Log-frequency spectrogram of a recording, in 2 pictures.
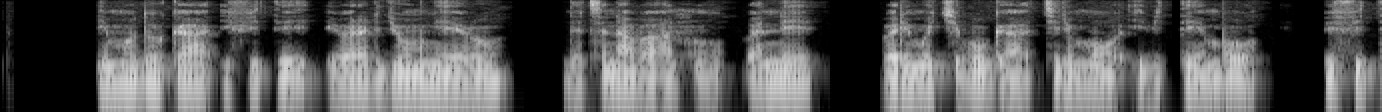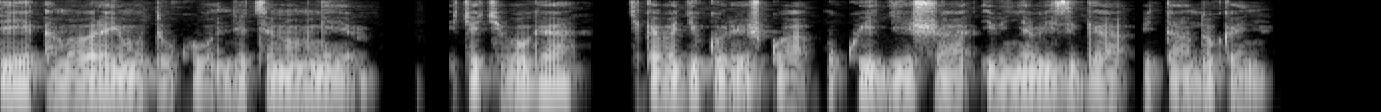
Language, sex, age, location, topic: Kinyarwanda, male, 18-24, Nyagatare, government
